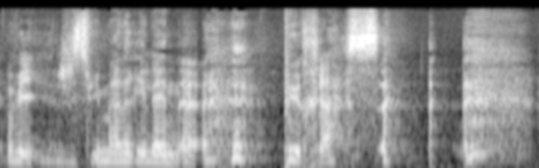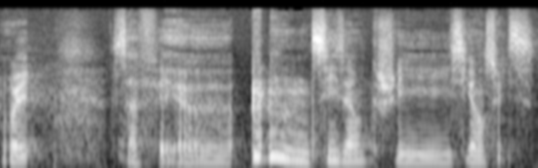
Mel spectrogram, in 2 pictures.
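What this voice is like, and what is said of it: Slight Spanish accent in French. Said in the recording (French): “on entend très légèrement, t'as un tout petit accent. Tu viens d'Espagne”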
